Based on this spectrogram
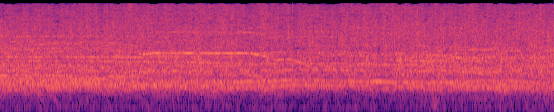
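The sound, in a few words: studio audience cheering and applauding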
